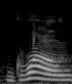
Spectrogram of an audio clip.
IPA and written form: groʊn (GROWN)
